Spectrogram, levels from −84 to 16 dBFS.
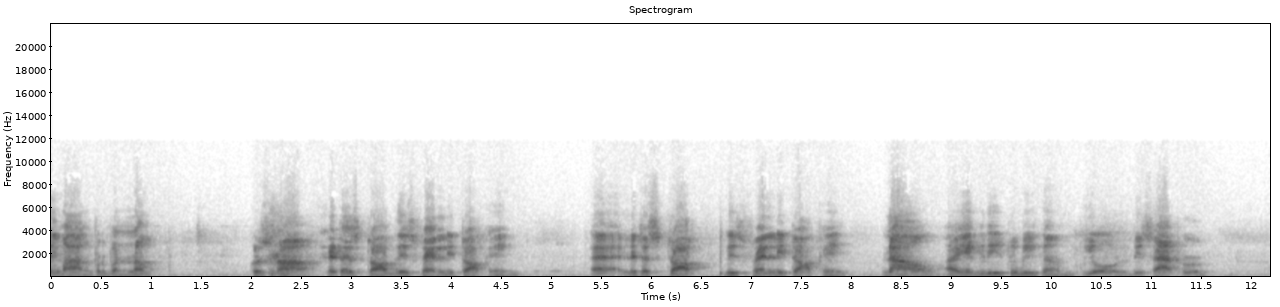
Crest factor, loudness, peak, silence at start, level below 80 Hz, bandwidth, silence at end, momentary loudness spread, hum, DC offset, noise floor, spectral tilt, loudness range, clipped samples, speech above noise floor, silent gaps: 22 dB; -21 LUFS; -2 dBFS; 0 s; -54 dBFS; 12 kHz; 0.4 s; 12 LU; none; under 0.1%; -47 dBFS; -4 dB/octave; 2 LU; under 0.1%; 25 dB; none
